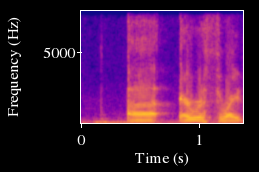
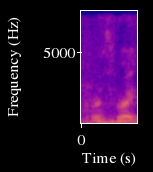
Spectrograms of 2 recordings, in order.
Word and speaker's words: Erythrite: Erythrite Throne. So it's spelled ERYTHRITE. Earthright Throne.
